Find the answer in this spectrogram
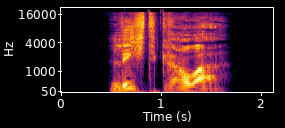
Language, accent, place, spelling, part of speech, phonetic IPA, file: German, Germany, Berlin, lichtgrauer, adjective, [ˈlɪçtˌɡʁaʊ̯ɐ], De-lichtgrauer.ogg
- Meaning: inflection of lichtgrau: 1. strong/mixed nominative masculine singular 2. strong genitive/dative feminine singular 3. strong genitive plural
